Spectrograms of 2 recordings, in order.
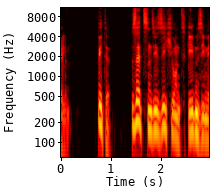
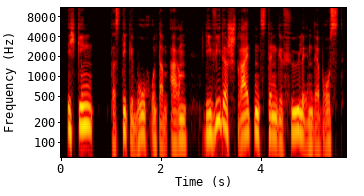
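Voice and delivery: ordinary delivery, nothing marked

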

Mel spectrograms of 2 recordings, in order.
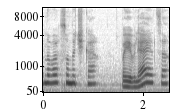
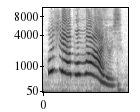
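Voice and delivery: very high, loud, slow answer; frightened fox; 12 dB louder, slower than usual. Acted. Fox calls down from the stove, very high and loud. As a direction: squeal it like a scared fox.

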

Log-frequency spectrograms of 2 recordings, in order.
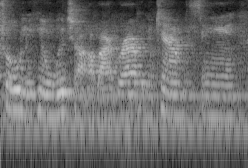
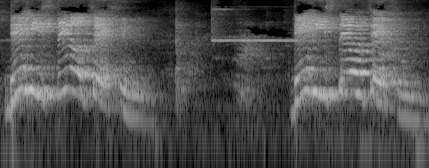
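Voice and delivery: raised, high-pitched fake distress; fake upset; 8 semitones higher than usual. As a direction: play wounded for the prank. Fake upset prank opener.

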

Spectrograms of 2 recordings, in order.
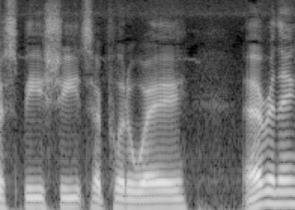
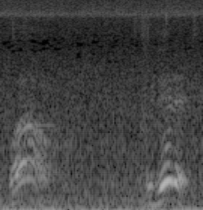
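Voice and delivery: quiet herding talk, much softer; hushed coaxing; 4 semitones higher, 21 dB quieter than usual. Real, not acted. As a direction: murmur instructions to Sam without spooking the birds. Coaxing chickens back to coop.

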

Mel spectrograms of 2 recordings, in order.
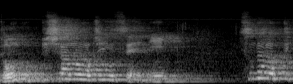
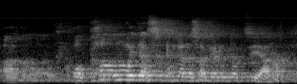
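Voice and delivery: normal talking voice

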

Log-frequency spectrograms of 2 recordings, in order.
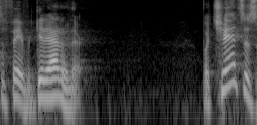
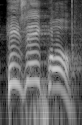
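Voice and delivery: excited emphatic exclaim; 8 semitones higher, 7 dB louder than usual. Acted. Preacher voicing Paul's point.

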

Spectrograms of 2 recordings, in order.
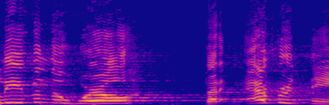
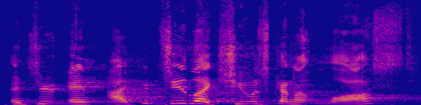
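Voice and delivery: usual speaking voice

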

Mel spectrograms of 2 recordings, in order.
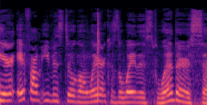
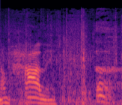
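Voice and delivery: ordinary talk, nothing marked

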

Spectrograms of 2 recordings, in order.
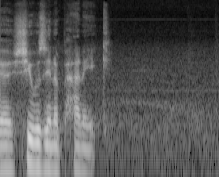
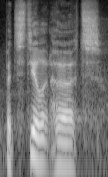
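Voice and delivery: normal talking voice

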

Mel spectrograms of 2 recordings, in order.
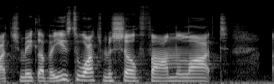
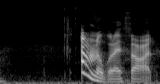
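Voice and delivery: ordinary talk, nothing marked

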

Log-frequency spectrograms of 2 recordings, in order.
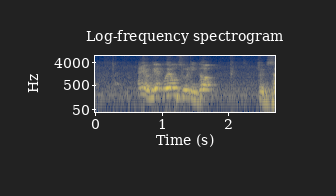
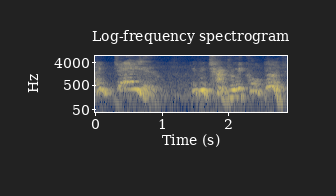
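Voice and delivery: imitating an outraged man, pitched much higher; retold outrage; 11 semitones higher than usual. Client to the court clerk who sealed his file, indignant high outburst. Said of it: "You know, he's really angry".

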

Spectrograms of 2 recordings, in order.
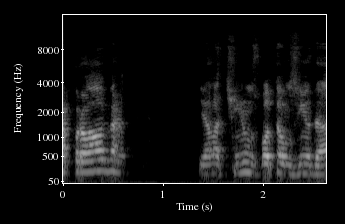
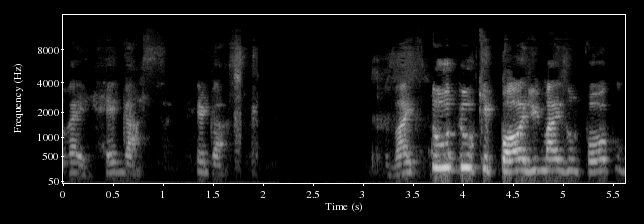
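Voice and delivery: louder, drawn-out push to go all out; retold urging; 9 dB louder, slower than usual. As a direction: urge the rider on, imitating a trainer. Retold trainer urging rider on.

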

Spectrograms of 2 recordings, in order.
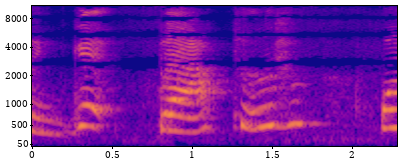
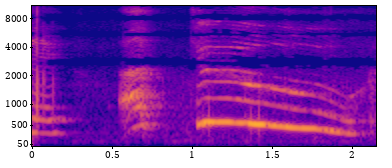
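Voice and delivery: excited cry; 5 semitones higher, 6 dB louder than usual. Acted. Child voicing a story figure.

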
